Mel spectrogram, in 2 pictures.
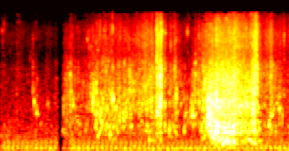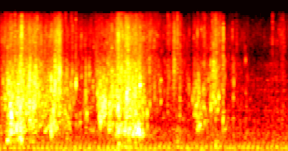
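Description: Pond water splashing and sloshing as a cast net is hauled in by hand through the shallows, in several surges, the loudest about three seconds in.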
